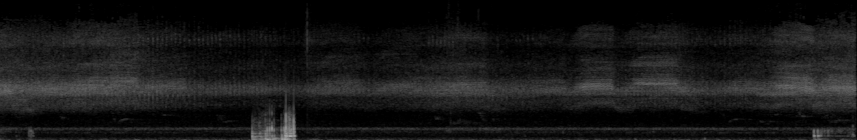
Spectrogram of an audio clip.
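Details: Brood X cicadas massed on an apple tree in June: a steady high droning buzz runs throughout, interrupted around the middle by a loud rustling, shaking burst of noise, with a few quieter thumps.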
